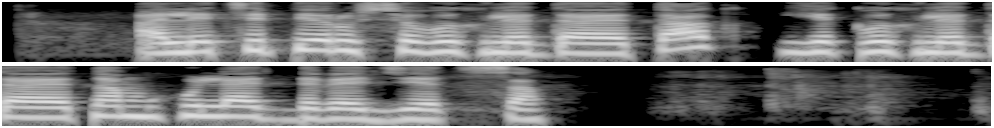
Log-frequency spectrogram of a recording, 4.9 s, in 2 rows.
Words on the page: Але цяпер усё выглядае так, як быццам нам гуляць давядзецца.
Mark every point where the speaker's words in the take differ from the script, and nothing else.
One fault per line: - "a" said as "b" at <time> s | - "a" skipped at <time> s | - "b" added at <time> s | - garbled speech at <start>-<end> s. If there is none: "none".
- "быццам" said as "выглядае" at 2.2 s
